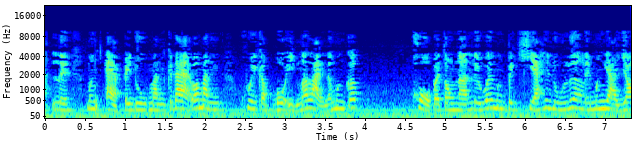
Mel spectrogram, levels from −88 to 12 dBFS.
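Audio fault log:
throughout, Vorbis-style compression: The whole clip has a grainy, hissy texture. Nothing comes through above 9.7 kHz, and the treble that's left sounds roughened, with fine detail turned into noise. The damage is heavy, which fits a low bitrate somewhere around 22 kbps, and it's most likely Vorbis encoding: the codec keeps a smooth spectral outline but quantises the detail on top so coarsely that it ends up as noise of similar energy.
0.75–0.78 s, pre-echo: Just ahead of a sharp onset there's a short smear of hiss, about 27 ms long, so the attack arrives softened rather than crisp. The transform codec spreads its quantisation noise across the whole block, and because the loud onset falls late in that block, noise sized for it leaks into the quiet stretch just before. That leaked noise is the hiss you hear leading in.
5.35 s, dropped buffer (overrun): The sound jumps forward at this point with no gap. 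A tiny piece, roughly a millisecond or two, is missing, and the audio on either side is butted straight together. The likely cause is that the recording side didn't read its buffer in time, so the hardware wrote over those samples. The jump comes from the join, where two stretches that were never adjacent now sit edge to edge.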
